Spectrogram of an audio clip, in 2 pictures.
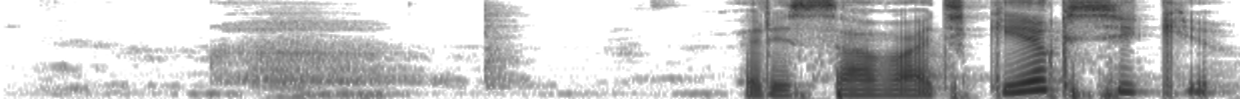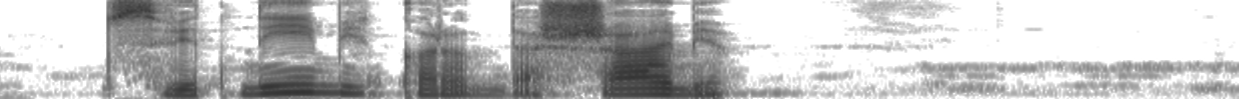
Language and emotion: Russian, neutral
